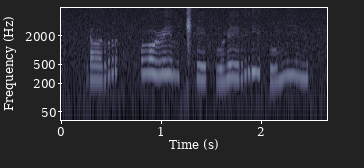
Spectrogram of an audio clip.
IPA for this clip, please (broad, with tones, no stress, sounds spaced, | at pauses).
ɽ ʌ˧ r | lˠ u˥˧ ɭ e˥˧ m ǁʰ e˧ f u˩˧ ɳ e˥˧ r i˥˧ θ u˩˧ m i˥˧ n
